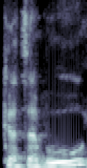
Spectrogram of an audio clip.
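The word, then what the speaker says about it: كَتَبُوا: Katabu, you've got your alif al-fariqa, which is silent.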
